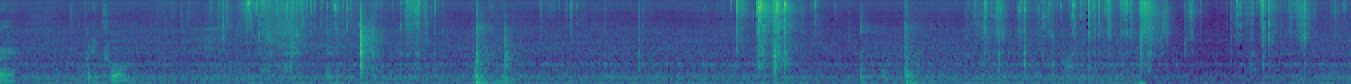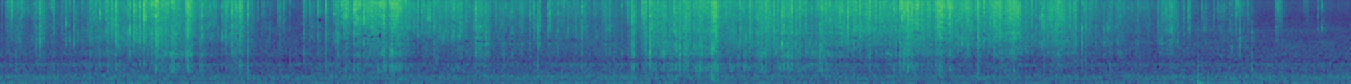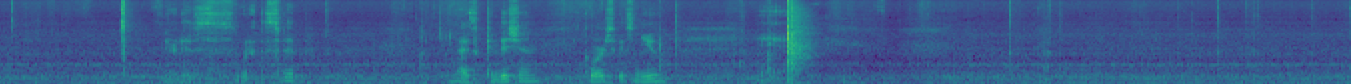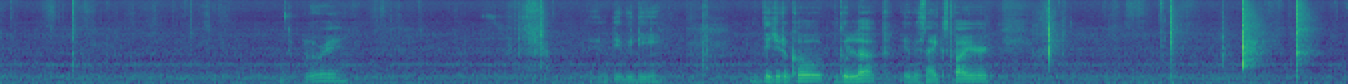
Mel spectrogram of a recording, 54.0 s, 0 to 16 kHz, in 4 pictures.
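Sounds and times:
plastic shrink wrap tearing: 0:02.4 - 0:04.4, 0:07.4 - 0:08.1, 0:09.7 - 0:26.1.

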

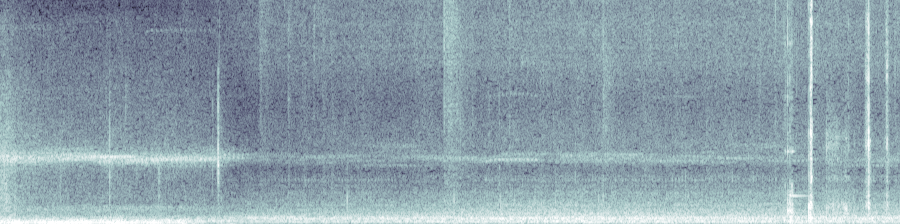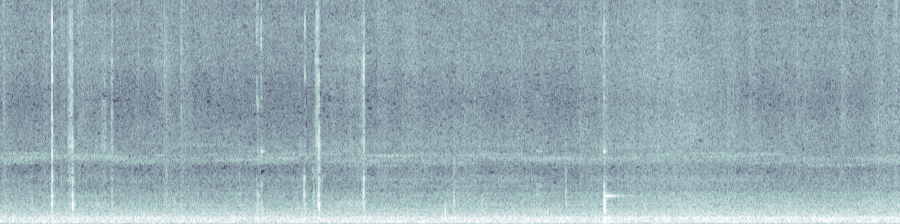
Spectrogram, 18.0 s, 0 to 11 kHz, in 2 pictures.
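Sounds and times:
background hiss: 0:00.0 - 0:18.0
small sharp clicks and crackles: 0:07.8 - 0:11.0, 0:12.0 - 0:13.7
faint steady high tone: 0:14.7 - 0:16.1.

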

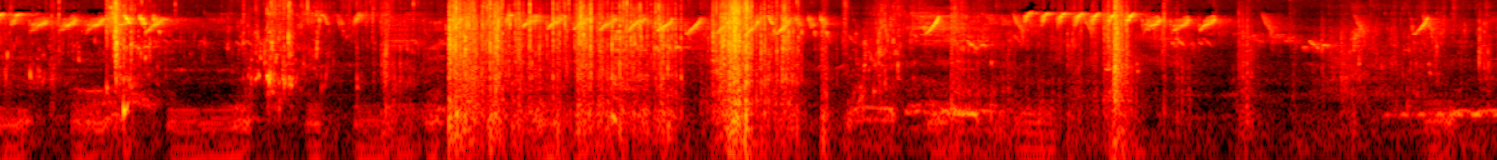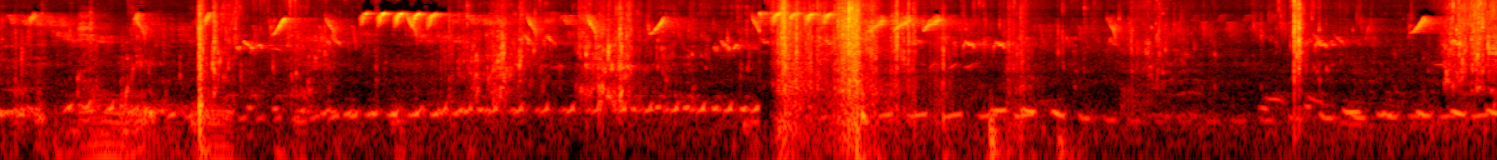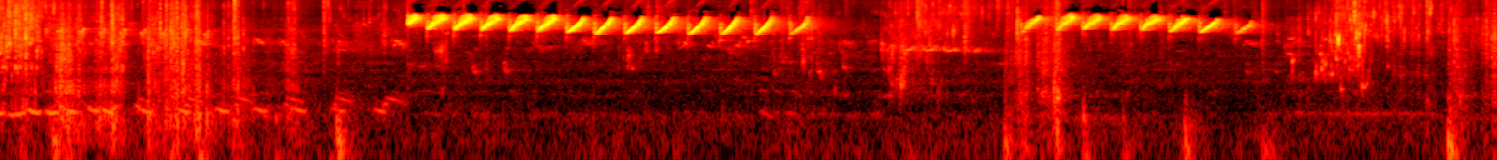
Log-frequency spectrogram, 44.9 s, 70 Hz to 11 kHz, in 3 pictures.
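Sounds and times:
water splashing in a basin: 0:00.0 - 0:01.7, 0:02.4 - 0:10.2, 0:19.4 - 0:22.0, 0:22.7 - 0:27.0, 0:29.4 - 0:32.3, 0:38.8 - 0:40.7, 0:42.8 - 0:44.9
small birds chirping: 0:00.0 - 0:44.9.

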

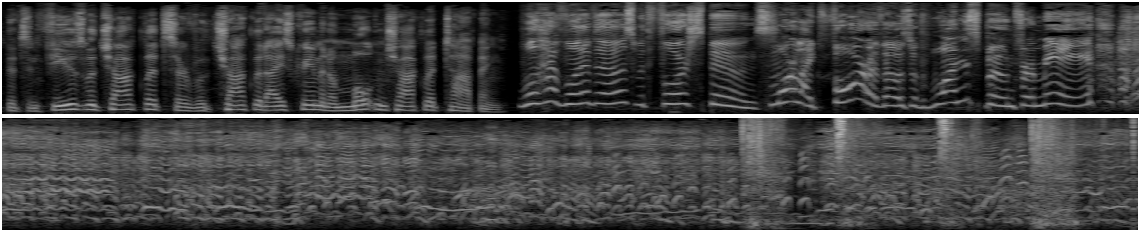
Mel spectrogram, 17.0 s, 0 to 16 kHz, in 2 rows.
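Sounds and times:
women laughing: 0:08.0 - 0:17.0.

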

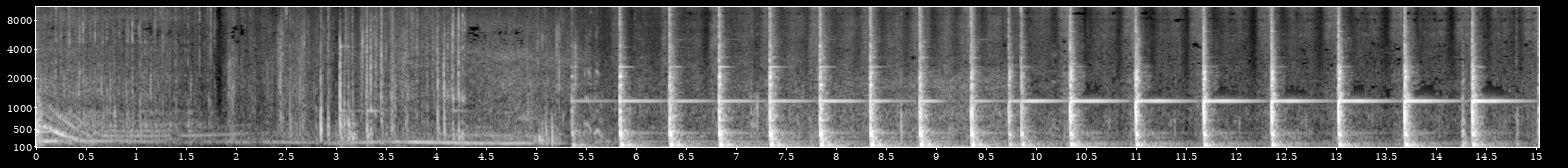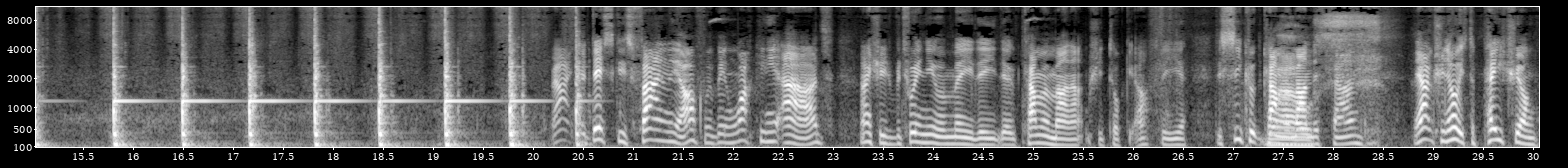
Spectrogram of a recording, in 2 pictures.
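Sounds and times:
hammer striking ringing brake disc: 0:05.4 - 0:20.6.

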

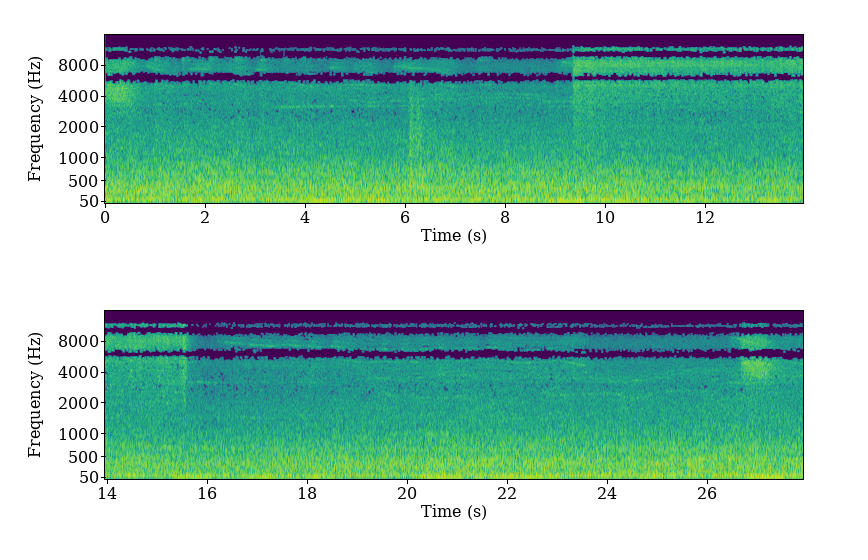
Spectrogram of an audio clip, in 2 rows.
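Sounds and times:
hiss: 0:00.0 - 0:00.7, 0:09.2 - 0:15.8, 0:26.5 - 0:27.8.

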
